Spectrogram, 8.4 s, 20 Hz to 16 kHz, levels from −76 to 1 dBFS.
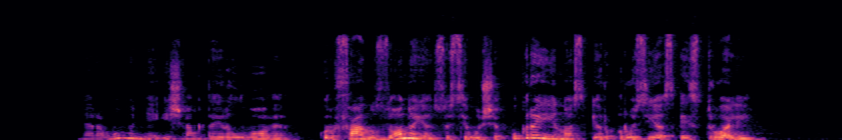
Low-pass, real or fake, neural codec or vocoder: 14.4 kHz; real; none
